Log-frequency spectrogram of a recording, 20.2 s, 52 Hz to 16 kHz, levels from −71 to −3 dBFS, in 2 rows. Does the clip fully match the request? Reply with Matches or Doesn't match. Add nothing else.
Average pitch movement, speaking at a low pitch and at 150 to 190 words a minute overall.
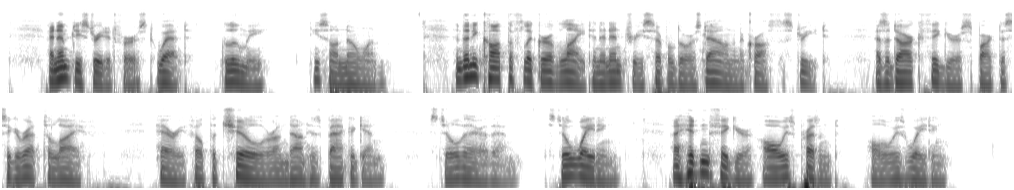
Matches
